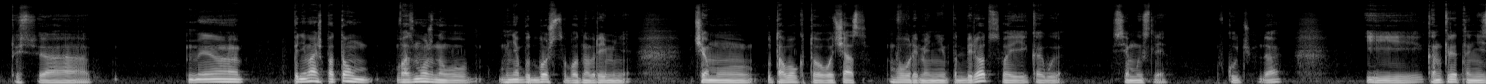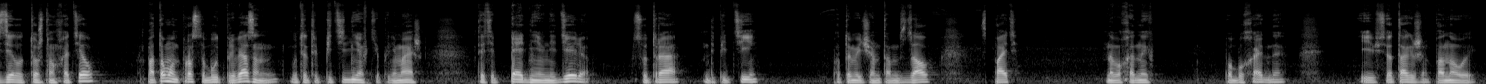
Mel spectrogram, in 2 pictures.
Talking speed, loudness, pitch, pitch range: 145 wpm, -22 LUFS, 100 Hz, 90-110 Hz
